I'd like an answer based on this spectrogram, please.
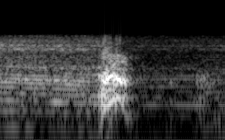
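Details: One brief, muffled bark from a Leonberger at a puppy playdate, set against a faint droning background, just before someone tells Enzo the others will be back.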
